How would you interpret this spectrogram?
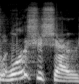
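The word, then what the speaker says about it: Worcestershire: How do I say worshshire? What's the wores? It's wor It's worshshire sauce. Hello.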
